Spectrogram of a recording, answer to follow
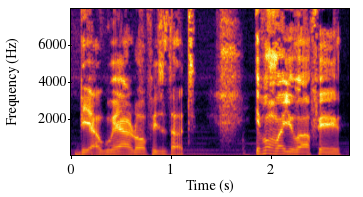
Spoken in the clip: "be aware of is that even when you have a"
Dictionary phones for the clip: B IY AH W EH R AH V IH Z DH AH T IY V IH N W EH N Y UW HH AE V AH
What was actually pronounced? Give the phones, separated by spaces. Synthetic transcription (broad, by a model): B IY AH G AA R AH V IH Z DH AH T IY V IH N W EH N Y UW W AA F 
